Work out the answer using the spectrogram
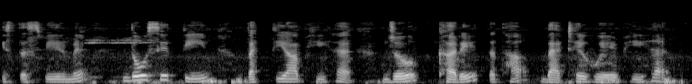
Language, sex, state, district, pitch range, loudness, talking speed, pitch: Hindi, male, Assam, Kamrup Metropolitan, 115-140 Hz, -22 LUFS, 130 wpm, 120 Hz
